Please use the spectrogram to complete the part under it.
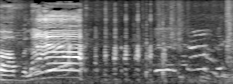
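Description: An elderly woman laughs nearby.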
